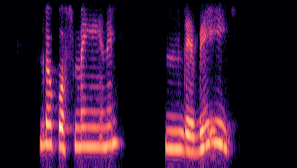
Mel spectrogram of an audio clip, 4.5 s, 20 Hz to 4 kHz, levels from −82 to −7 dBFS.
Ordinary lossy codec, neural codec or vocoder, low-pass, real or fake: Opus, 16 kbps; codec, 24 kHz, 1.2 kbps, DualCodec; 3.6 kHz; fake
